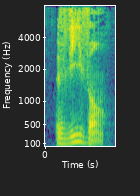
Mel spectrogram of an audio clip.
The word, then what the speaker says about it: vivant: Vivant. Final T not pronounced. Vivant. Ancien.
